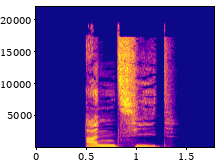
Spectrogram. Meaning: inflection of anziehen: 1. third-person singular dependent present 2. second-person plural dependent present
- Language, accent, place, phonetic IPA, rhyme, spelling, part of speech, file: German, Germany, Berlin, [ˈanˌt͡siːt], -ant͡siːt, anzieht, verb, De-anzieht.ogg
